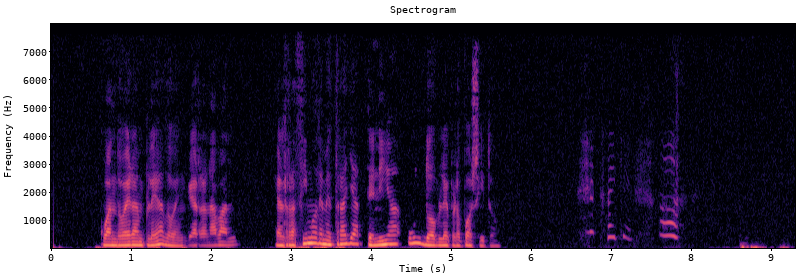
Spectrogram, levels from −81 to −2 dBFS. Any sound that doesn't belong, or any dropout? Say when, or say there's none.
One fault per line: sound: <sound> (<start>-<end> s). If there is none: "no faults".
sound: laugh (6.6-8.1 s)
